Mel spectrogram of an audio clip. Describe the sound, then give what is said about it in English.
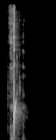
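A single distinct pop, short and hollow, with a soft trailing bump just after it and then silence. “There was a distinct popping sound, and suddenly, instantly, I was no longer a mosquito tapping into a human's vein.”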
